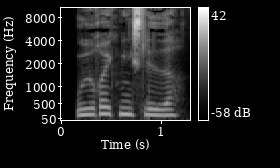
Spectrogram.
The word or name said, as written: udrykningsleder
